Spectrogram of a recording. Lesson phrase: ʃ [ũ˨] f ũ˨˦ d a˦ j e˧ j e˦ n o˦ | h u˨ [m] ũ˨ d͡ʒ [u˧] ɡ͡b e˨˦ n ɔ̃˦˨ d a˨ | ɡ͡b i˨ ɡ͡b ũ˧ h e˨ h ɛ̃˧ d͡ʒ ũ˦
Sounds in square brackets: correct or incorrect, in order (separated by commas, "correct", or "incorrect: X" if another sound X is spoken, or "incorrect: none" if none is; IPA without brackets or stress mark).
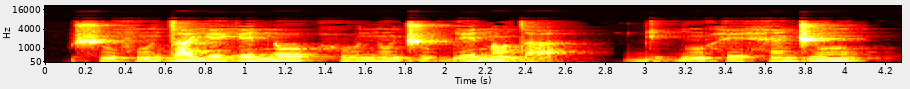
correct, incorrect: n, incorrect: u˨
